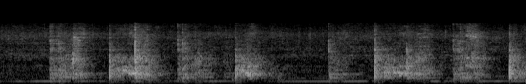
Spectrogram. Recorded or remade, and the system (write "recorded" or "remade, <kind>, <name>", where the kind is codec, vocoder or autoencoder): recorded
